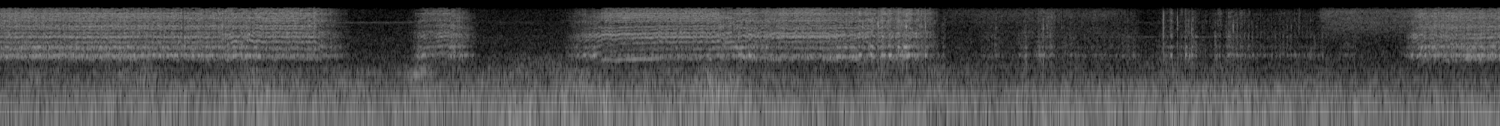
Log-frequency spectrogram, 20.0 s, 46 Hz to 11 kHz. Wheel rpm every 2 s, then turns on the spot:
110, 110, 30, 20, 110, 120, 30, 20, 20, 70.
12-18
